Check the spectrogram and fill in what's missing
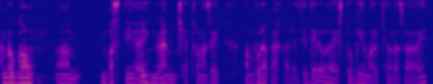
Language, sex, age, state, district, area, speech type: Nepali, male, 30-45, West Bengal, Kalimpong, rural, spontaneous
